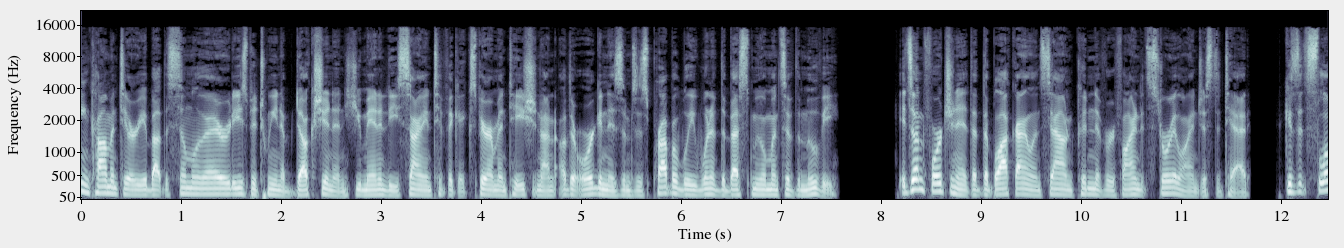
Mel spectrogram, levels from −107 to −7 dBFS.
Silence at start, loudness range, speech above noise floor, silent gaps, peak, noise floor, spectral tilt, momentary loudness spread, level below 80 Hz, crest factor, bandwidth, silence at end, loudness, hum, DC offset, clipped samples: 0 s; 1 LU; over 71 dB; 7.62-7.85 s, 7.94-8.11 s, 11.70-11.94 s; -2 dBFS; under -90 dBFS; -4.5 dB/octave; 7 LU; -48 dBFS; 18 dB; 15.5 kHz; 0 s; -19 LUFS; none; under 0.1%; under 0.1%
